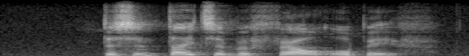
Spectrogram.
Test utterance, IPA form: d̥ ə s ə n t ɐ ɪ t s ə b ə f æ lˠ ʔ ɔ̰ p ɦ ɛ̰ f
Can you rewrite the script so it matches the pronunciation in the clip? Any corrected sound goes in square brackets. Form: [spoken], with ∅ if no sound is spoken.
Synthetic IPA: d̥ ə s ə n t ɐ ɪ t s ə b ə f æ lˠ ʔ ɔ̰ p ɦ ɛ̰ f

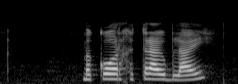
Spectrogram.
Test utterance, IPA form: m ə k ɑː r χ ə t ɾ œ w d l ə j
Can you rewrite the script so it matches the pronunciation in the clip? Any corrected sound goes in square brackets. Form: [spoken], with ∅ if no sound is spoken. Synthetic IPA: m ə k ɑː r χ ə t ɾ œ w [b] l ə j

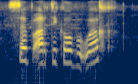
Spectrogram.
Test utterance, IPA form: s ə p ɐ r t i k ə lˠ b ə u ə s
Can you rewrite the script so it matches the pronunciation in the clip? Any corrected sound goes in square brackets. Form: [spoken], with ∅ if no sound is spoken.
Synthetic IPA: s ə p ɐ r t i k ə lˠ b ə u ə [χ]

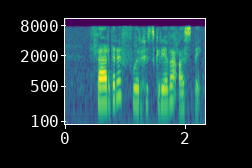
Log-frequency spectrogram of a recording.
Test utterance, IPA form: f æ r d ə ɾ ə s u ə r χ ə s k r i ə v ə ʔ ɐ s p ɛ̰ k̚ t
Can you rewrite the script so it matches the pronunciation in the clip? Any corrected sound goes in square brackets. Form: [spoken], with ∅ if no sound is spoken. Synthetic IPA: f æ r d ə ɾ ə [f] u ə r χ ə s k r i ə v ə ʔ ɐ s p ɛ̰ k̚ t

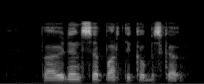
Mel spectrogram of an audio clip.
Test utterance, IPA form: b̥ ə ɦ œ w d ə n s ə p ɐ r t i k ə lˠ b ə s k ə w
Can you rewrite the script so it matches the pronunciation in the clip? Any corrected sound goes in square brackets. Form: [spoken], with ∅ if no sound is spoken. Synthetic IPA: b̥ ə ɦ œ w d ə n s ə p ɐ r t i k ə lˠ b ə s k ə w

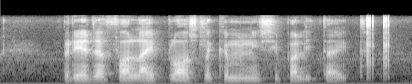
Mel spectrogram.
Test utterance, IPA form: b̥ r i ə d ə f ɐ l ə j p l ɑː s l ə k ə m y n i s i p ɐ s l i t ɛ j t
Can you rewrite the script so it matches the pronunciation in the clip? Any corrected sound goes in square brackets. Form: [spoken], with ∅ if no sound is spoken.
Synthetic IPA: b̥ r i ə d ə f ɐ l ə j p l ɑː s l ə k ə m y n i s i p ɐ [∅] l i t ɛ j t

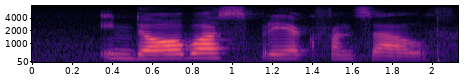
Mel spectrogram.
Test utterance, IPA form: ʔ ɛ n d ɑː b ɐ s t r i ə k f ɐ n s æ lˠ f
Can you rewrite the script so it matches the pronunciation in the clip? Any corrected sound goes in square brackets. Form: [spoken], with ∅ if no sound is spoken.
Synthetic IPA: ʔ ɛ n d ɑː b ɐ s [p] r i ə k f ɐ n s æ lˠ f

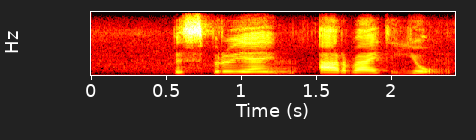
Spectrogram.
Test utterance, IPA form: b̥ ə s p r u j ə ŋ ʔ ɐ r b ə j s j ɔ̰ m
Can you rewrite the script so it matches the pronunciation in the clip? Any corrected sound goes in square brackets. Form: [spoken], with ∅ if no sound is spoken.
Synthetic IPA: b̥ ə s p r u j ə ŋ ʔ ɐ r b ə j [t] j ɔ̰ [ŋ]

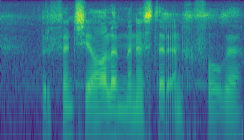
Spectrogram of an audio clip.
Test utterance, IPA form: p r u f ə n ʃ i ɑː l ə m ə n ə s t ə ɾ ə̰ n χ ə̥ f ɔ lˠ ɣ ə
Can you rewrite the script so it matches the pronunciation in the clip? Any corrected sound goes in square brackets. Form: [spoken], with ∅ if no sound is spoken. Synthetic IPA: p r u f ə n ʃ i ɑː l ə m ə n ə s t ə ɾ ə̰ n χ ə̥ f ɔ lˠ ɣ ə

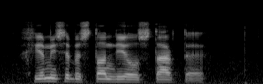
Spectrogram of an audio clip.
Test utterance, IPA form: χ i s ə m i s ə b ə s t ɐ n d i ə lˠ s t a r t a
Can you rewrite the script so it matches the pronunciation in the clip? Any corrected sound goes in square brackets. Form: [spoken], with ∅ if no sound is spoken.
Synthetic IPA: χ i [∅] ə m i s ə b ə s t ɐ n d i ə lˠ s t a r t [ə]

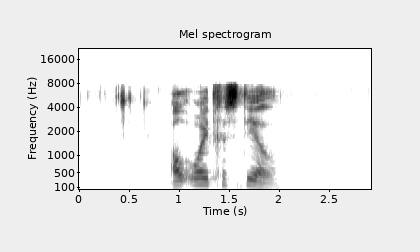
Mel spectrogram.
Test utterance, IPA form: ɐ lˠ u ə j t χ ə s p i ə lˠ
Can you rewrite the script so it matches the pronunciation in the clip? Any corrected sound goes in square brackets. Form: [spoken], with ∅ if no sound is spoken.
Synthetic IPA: ɐ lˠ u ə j t χ ə s [t] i ə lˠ

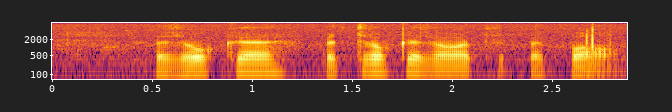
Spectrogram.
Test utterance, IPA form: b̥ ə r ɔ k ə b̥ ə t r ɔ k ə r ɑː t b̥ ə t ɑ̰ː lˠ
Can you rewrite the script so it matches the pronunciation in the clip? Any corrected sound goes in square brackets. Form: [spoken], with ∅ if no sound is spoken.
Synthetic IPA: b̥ ə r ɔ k ə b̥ ə t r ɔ k ə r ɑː t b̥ ə [p] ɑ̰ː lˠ

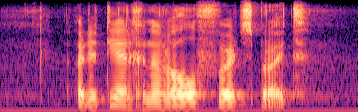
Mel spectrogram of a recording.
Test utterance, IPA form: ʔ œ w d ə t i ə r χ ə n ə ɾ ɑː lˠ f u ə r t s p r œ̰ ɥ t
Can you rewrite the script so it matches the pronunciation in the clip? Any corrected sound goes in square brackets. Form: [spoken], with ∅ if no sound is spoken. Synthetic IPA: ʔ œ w d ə t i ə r χ ə n ə ɾ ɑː lˠ f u ə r t s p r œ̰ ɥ t

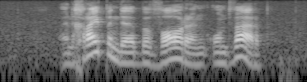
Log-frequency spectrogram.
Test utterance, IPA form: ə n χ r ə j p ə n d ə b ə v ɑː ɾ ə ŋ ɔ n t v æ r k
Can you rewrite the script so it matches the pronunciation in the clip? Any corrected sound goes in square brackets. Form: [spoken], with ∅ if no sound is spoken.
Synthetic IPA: ə n χ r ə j p ə n d ə b ə v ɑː ɾ ə ŋ ɔ n t v æ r [p]

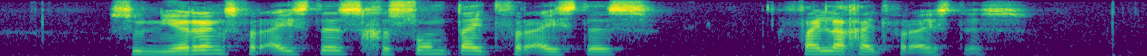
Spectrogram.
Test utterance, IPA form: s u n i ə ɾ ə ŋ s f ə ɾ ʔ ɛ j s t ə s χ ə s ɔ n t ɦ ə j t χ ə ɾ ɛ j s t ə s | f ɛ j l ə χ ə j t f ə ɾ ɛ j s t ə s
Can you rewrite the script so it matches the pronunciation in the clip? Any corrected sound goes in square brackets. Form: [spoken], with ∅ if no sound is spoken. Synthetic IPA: s u n i ə ɾ ə ŋ s f ə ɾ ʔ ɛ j s t ə s χ ə s ɔ n t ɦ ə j t [f] ə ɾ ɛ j s t ə s | f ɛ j l ə χ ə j t f ə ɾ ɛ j s t ə s

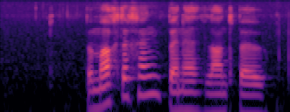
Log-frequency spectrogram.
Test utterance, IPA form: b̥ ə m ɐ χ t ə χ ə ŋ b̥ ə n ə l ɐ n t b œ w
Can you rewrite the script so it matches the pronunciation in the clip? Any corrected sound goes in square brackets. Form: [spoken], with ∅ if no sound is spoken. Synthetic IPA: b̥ ə m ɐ χ t ə χ ə ŋ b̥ ə n ə l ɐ n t b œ w

